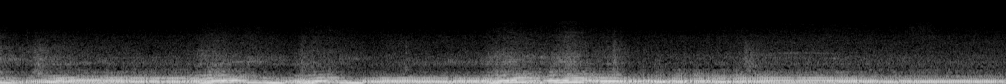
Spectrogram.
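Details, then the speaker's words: Nissan R33 Skyline GTR, RB26 twin-turbo, back on the road; smooth, even revs rising and falling with clean steady note, no knocks or rattles, healthy engine; power steering has a little air in the system. "But as for right now, it does look good, it sounds good."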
